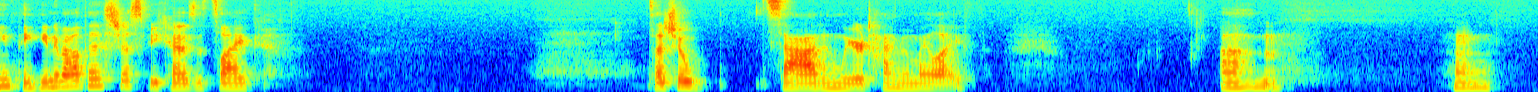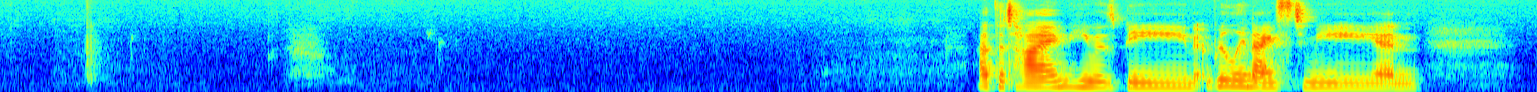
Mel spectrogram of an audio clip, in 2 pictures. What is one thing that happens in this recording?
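A young woman talks calmly and close up, in short bursts with pauses.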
